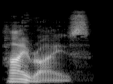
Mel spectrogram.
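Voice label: "high-rise", English, British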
